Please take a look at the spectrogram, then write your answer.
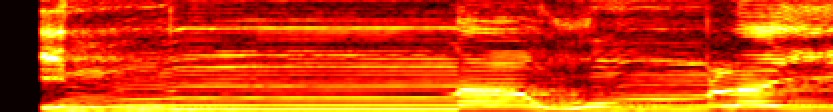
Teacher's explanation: nun sukun bertemu ya di sini namanya bacaan idgham bi gunnah, siap masuk pada huruf ya. Kita tahan selama 3 harokat.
